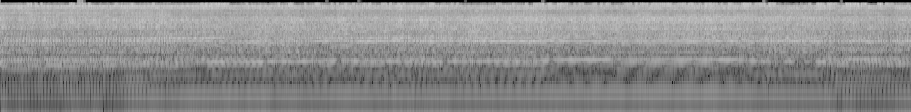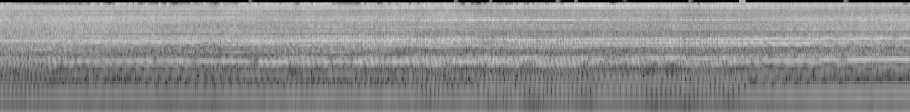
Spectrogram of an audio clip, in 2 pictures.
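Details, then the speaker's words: Murray two-stroke trimmer with a faulty carburetor that leaks fuel. It screams at a steady high pitch with slight wavering and never drops to idle. The owner says it runs at full throttle because the carburetor is faulty. "Pretty hard. It's going to be full throttle since this carburetor screwed up."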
